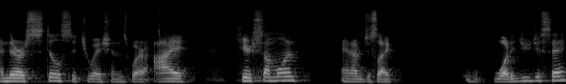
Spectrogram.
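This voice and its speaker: Speaking at a moderate pace, a man uses ordinary pitch variation and long, frequent pauses. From US Midwest, Wisconsin. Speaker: language teacher. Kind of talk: live stream chat. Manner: normal conversational pace.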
